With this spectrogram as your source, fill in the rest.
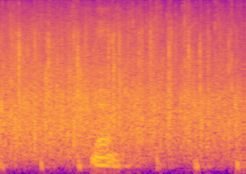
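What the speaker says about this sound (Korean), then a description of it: "박수 한번 쳐줘요." A church congregation applauding, a steady patter of many hands clapping together at moderate loudness, with a brief spoken word in the middle.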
